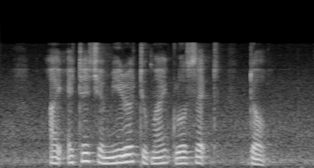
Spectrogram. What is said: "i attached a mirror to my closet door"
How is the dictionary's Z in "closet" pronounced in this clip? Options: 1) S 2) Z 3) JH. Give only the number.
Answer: 1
